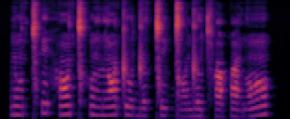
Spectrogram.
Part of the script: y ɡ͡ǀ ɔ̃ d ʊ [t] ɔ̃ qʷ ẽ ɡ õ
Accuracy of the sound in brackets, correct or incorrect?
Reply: incorrect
